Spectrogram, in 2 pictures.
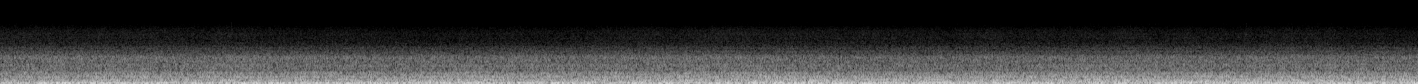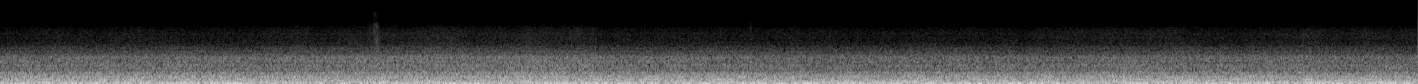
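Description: A car driving at steady speed on an open road: continuous tyre and engine noise, even throughout.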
